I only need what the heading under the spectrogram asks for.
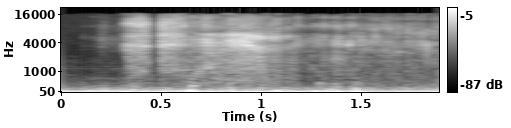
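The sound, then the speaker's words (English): A bottle of a grape juice type drink being opened: a muted, breathy hiss with a rough, tearing rustle that runs for under two seconds, with no sharp pop. “For the audio listeners, that was the fucking bottle.”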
